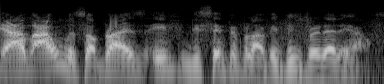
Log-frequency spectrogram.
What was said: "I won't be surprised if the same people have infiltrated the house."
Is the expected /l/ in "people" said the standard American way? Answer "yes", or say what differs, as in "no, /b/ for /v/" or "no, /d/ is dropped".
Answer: yes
